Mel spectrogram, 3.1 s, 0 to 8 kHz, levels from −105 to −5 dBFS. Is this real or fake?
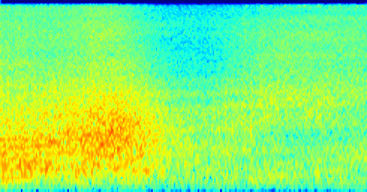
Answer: fake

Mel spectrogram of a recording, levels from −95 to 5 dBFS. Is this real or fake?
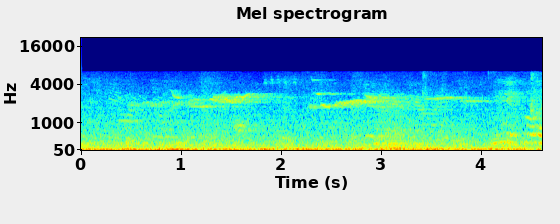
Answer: real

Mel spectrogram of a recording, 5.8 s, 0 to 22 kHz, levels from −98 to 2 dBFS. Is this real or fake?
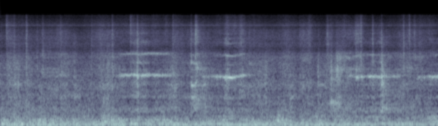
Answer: fake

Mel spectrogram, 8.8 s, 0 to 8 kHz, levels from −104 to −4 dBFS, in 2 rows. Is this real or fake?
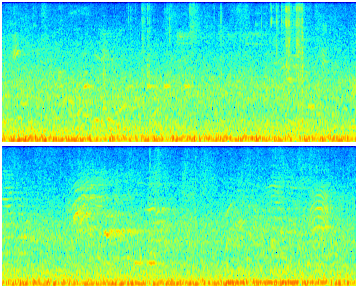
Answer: real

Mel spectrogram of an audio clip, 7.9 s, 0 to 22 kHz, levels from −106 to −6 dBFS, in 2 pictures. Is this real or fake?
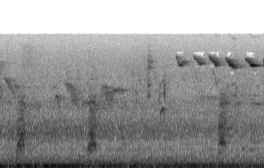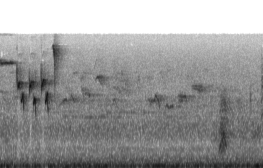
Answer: real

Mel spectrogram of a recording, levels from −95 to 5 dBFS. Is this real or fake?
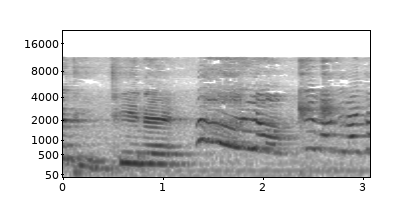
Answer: real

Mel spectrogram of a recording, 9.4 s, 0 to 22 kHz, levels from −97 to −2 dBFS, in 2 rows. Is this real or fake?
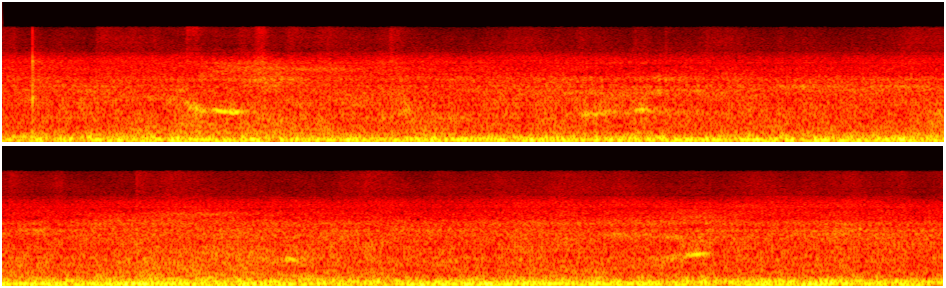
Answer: fake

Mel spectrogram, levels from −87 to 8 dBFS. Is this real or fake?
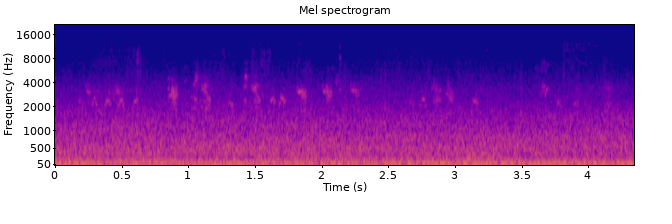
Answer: real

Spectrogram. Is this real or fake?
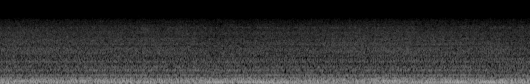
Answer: real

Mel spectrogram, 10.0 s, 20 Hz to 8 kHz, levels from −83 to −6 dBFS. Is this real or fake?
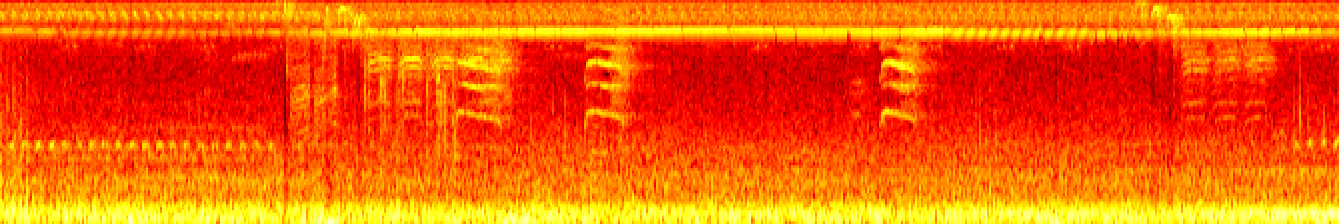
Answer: real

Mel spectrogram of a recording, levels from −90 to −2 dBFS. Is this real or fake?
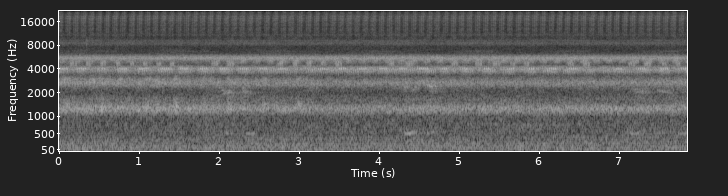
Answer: real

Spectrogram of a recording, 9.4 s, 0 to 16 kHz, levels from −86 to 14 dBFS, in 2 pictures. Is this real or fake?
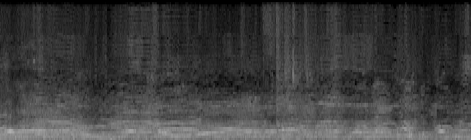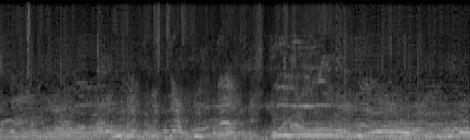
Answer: real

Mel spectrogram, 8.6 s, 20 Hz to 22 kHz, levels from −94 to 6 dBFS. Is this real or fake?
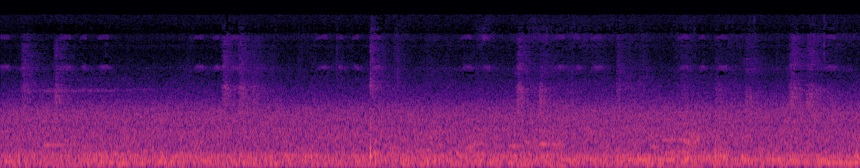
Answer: real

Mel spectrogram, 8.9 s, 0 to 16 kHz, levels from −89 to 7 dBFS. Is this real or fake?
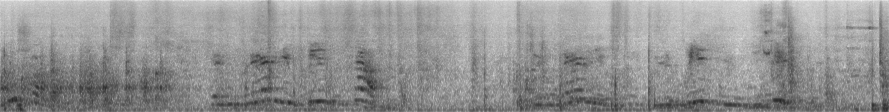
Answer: fake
